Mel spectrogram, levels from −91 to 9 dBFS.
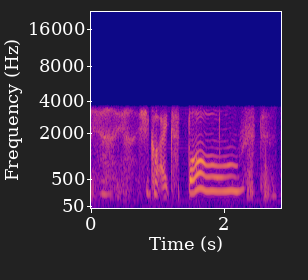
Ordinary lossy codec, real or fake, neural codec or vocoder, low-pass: none; real; none; 3.6 kHz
